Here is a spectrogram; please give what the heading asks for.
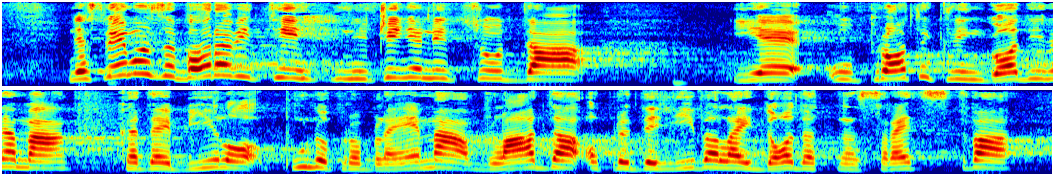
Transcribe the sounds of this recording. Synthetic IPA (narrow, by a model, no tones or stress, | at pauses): nesmemo̞zabo̞ɾaʋit̪init͡ʂiɲe̞nit̪sud̪a | jeupɾo̞t̪e̞klimɡo̞d̪inamakad̪aje̞biːlˠo̞puno̞pɾo̞bleːmaʋlˠaːd̪aʔo̞pɾe̞d̪e̞ʎiːʋalaid̪o̞d̪at̪nasɾet̪st̪ʋa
